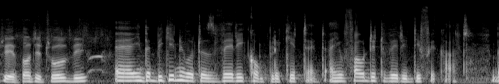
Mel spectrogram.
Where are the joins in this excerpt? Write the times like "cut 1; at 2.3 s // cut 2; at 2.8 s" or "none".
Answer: cut 1; at 1.0 s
